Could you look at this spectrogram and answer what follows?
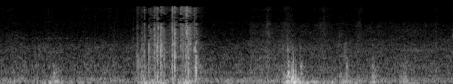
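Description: Tarot cards are shuffled close by in two short riffling bursts against a steady breezy background hiss, with no talking.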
